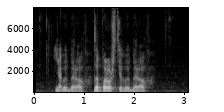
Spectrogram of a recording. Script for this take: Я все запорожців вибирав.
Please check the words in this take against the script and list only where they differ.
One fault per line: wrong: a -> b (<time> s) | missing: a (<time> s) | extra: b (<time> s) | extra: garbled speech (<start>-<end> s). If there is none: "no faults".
wrong: все -> вибирав (0.5 s)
